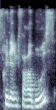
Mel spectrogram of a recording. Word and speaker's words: Frédérique Pharaboz: My name is Frédérique Pharaboz. You pronounced it perfectly, Rashad, so no problem on that front.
